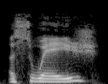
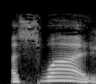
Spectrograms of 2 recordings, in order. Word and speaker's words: assuage: Number 1, and this is the most common, is assuage with a hard J. Yeah. Okay. Number 2, assuage. Assuage. Ooh, with a soft G almost. Okay. And number 3, assuage.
